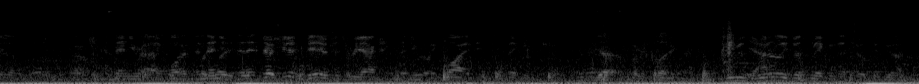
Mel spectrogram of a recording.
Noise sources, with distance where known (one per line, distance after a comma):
person or small group talking, near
